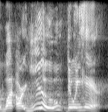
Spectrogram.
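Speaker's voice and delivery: slow, loud, high with "you" leaned on hard; stress on you. Shown as a demonstration. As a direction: drag it out, pressing the word "you". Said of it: "you could stress any word".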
